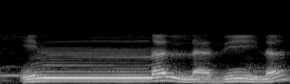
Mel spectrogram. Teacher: 1 second کے برابر نون کی آواز کو ہم ناک میں چھپائیں گے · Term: غنہ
